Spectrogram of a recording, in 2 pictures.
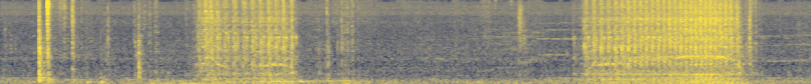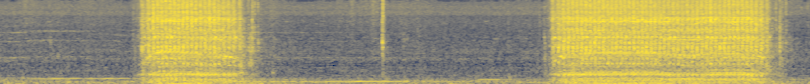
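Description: A serger sewing machine stitching binding onto a quilt runs in four separate bursts of steady whirring hum, separated by quieter pauses with light handling noises.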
